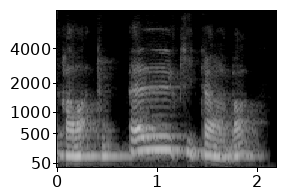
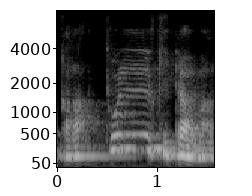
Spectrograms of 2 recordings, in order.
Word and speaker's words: قرأت الكتاب: Donc, je n'ai pas prononcé qara'tu al-kitaba, mais directement qara'tul kitaba, sans prononcer le alif de l'article défini.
